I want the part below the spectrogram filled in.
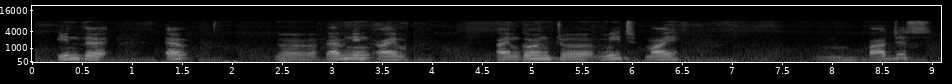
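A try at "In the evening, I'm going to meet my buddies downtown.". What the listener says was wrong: Okay, excellent.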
